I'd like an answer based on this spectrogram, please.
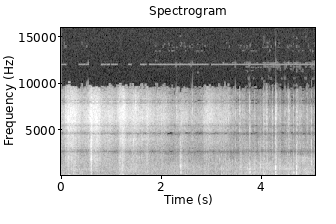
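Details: Registered Tennessee Walking Horse named Charlie, an 11-year-old gelding of 15.1 hands, being ridden outdoors; irregular clip-clop hoofbeats with sharp clicks, steady background hiss and a faint tonal hum.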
